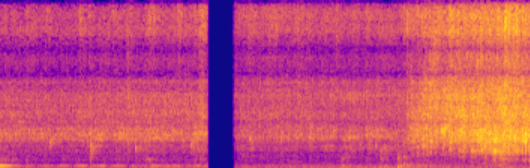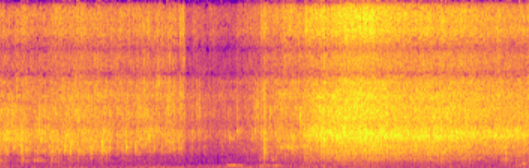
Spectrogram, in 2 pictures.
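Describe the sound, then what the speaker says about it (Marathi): Stuffed brinjals fry in oil under a lid, giving a steady hissing sizzle that briefly cuts out, then grows louder and brighter toward the end. "त्याला तेलात आपल्याला फ्राय करायचं आहे वांग्यांना"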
